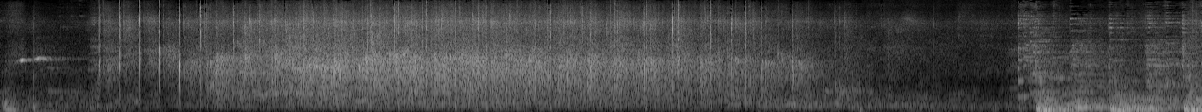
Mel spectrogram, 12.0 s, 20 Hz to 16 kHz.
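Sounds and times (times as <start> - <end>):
audience applause: 0.9 - 8.6.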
